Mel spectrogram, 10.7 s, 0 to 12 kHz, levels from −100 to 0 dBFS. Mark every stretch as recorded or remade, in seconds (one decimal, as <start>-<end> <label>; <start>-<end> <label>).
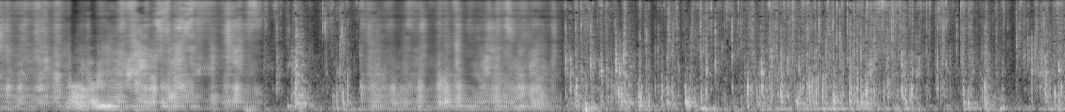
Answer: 0.0-2.6 remade; 2.6-3.6 recorded; 3.6-5.6 remade; 5.6-10.7 recorded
